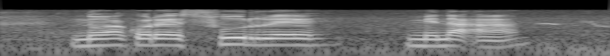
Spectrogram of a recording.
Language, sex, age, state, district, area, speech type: Santali, male, 45-60, Jharkhand, Seraikela Kharsawan, rural, spontaneous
